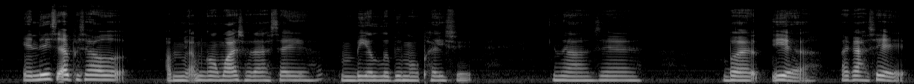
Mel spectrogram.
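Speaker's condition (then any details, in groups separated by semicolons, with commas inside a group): Cerebral palsy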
